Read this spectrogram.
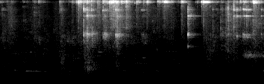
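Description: A metal chain clinks and rattles.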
